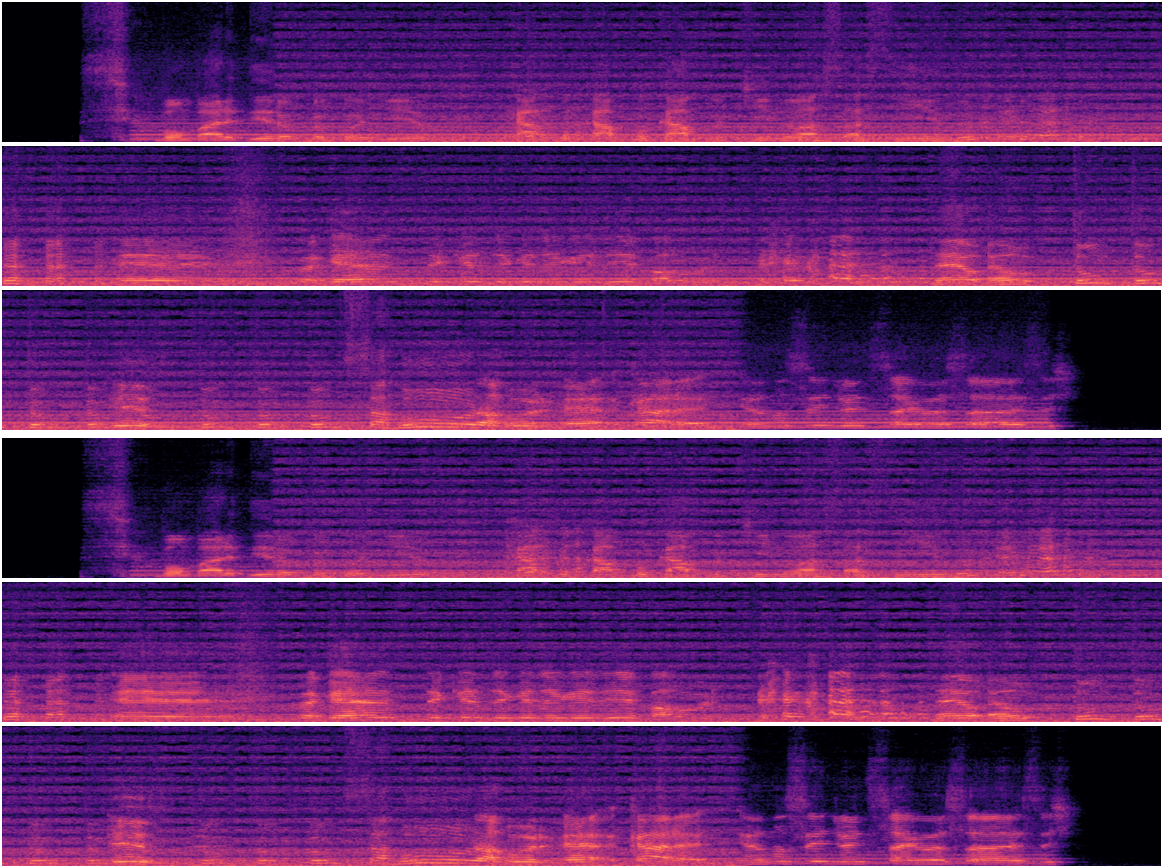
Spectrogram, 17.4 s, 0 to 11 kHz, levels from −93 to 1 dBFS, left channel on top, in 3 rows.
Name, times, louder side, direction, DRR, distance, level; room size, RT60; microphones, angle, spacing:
voice 1, 0.4-5.2 5.8-6.2 6.9-7.2 10.4-14.1, left 1 dB, 20° left, 0.5 m, -30 dB
sound 1, 0.6-16.8, left 6 dB, 85° left, 0.8 m, -38 dB
sound 2, 1.3-15.3, left 1 dB, 5° right, 2.3 m, -35 dB
voice 2, 4.9-5.5 6.3-10.4 12.1-12.6 14.0-16.9, right 2 dB, 45° right, 1.0 m, -28 dB
4.9 x 2.5 x 2.4 m
head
